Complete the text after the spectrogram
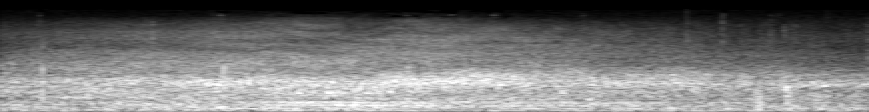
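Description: A car drives slowly past nearby.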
